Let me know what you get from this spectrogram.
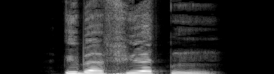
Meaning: inflection of überführt: 1. strong genitive masculine/neuter singular 2. weak/mixed genitive/dative all-gender singular 3. strong/weak/mixed accusative masculine singular 4. strong dative plural
- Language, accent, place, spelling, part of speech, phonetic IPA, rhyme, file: German, Germany, Berlin, überführten, adjective / verb, [ˌyːbɐˈfyːɐ̯tn̩], -yːɐ̯tn̩, De-überführten.ogg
